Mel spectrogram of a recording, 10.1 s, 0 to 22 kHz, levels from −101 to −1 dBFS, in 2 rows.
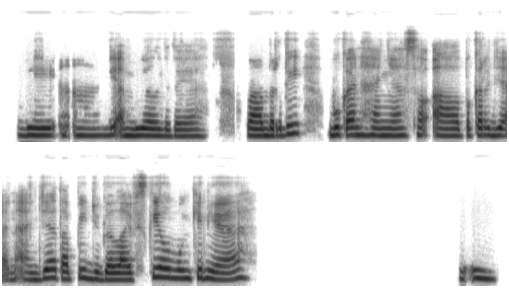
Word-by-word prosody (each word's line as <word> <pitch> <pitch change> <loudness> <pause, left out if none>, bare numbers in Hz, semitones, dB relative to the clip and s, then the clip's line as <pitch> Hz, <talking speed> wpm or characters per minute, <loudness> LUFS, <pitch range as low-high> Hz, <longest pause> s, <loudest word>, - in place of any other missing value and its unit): Di 205 0 +2
heeh, 200 -3 -5
diambil 195 -1 +2
gitu 185 -1 -3
ya. 180 0 -2 0.5
Wah, 190 -1 +5
berarti 200 +7 0 0.2
bukan 210 0 +3
hanya 200 0 0
soal 195 -2 -2
pekerjaan 205 -1 -1
aja 205 +5 +1
tapi 220 +2 -1
juga 205 -2 +1
life 190 0 +3
skill 255 +3 +1
mungkin 235 +1 0
ya? 205 +5 -3 2.0
Hmm. 220 0 -2
205 Hz, 115 wpm, -22 LUFS, 195-220 Hz, 2.0 s, Wah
